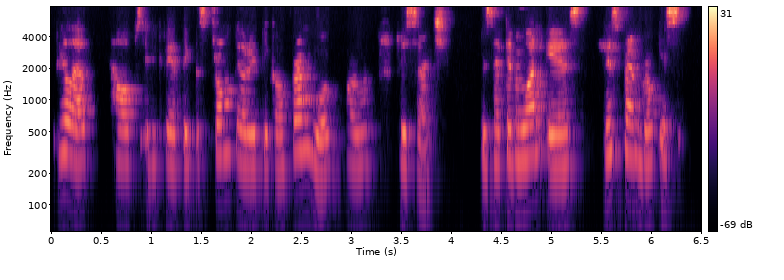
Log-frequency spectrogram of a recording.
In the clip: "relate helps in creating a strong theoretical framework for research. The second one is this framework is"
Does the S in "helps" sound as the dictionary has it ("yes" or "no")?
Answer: yes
